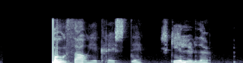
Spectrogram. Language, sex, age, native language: Icelandic, female, 11, Icelandic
